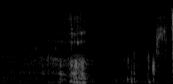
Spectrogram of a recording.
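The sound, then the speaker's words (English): Quiet mouth noises of someone drinking: a wet slurp, then a few short gulping and smacking clicks, with no talking. “Sorry about the drinking on the.”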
